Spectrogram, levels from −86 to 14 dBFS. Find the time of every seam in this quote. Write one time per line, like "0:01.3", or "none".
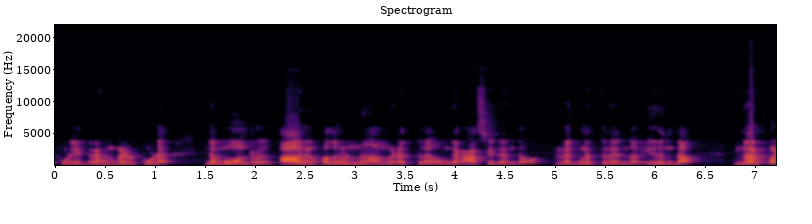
none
